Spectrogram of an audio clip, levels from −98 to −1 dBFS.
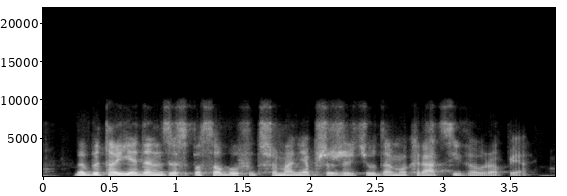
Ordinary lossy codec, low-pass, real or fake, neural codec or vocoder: Opus, 16 kbps; 7.2 kHz; fake; codec, 16 kHz, 6 kbps, DAC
